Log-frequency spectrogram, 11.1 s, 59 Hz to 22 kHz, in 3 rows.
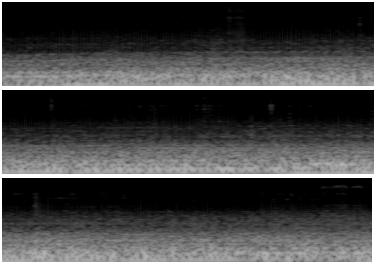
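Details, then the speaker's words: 2020 Toyota Avalon driving around 30–40 km/h after reinstalling the intake manifold vacuum hose and removing a bracket: steady low road rumble, no rattle; the earlier rattling is gone. "but now not uh coming the noise"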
